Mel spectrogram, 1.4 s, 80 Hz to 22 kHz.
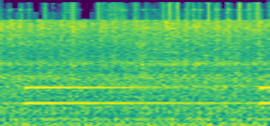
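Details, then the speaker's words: Ford F-250 after fuel pump work, older MAP sensor refitted, idle about 800-825 rpm, fuel pressure 30-45 psi running, on front tank: steady even idle under a nearby high beeping tone, no stumble or surging; running right. "running good I'm going to let it run and uh see what happens then we're going to switch tanks and see what happens"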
